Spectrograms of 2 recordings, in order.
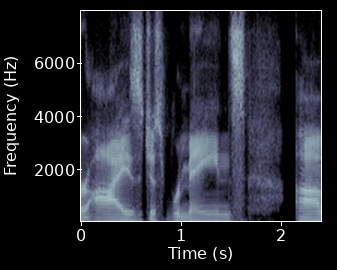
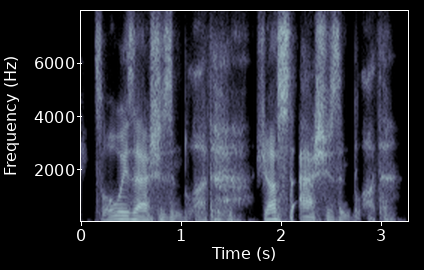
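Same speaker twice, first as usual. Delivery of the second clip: low, muttered under the breath. A storyteller voicing a fighter after a kill, muttered under her breath. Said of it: "she actually mutters under her breath".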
